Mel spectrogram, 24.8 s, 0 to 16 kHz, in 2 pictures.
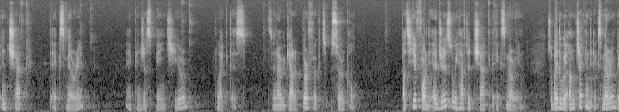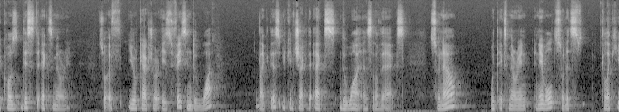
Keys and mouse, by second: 0.4 click, 3.7-5.2 middle drag, 5.2 click, 9.8 middle click, 14.8 middle click, 16.0 middle click.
